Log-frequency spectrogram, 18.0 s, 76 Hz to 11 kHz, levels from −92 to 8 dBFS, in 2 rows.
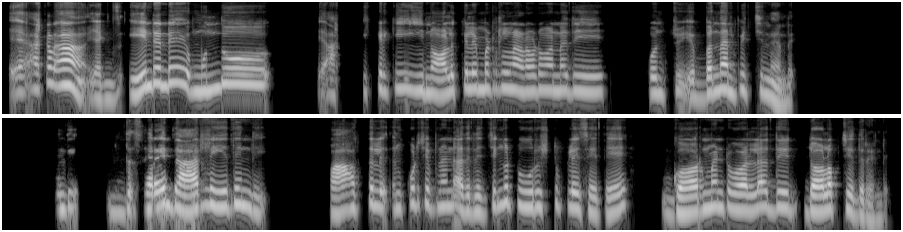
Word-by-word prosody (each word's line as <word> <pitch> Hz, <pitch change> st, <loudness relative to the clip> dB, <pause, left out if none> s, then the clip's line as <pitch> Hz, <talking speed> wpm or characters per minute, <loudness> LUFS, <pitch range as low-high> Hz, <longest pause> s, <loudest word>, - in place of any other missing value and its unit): ఎ -, -, +1 dB, 0.2 s
అక్కడ 270 Hz, +7 st, -1 dB
ఆ! -, -, +13 dB, 0.3 s
ఎగ్జ్ 150 Hz, +1 st, -8 dB, 0.2 s
ఏంటంటే, 280 Hz, +6 st, +4 dB, 0.3 s
ముందు 235 Hz, +7 st, 0 dB, 1.1 s
ఆహ్, -, -, -12 dB, 0.3 s
ఇక్కడికి 230 Hz, +2 st, -7 dB, 0.2 s
ఈ -, -, -1 dB
4 185 Hz, +4 st, +1 dB
కిలోమీటర్లు 240 Hz, 0 st, -2 dB
నడవడం 210 Hz, +1 st, -1 dB
అన్నది 215 Hz, 0 st, -4 dB, 0.7 s
కొంచెం 195 Hz, -3 st, -6 dB
ఇబ్బంది 195 Hz, +8 st, +1 dB
అనిపించిందండి. 185 Hz, -, -5 dB, 1.7 s
ఇది 205 Hz, +2 st, -4 dB, 0.4 s
ఇద్ 170 Hz, +4 st, -4 dB
సరైన 205 Hz, +5 st, +5 dB
దారి 185 Hz, +4 st, +6 dB
లేదండి. 215 Hz, -4 st, 0 dB, 0.7 s
పాత్‌లు 195 Hz, +7 st, +1 dB
ఇంకోటి 230 Hz, +5 st, -6 dB
చెప్పానండి, 220 Hz, -1 st, -3 dB
అది 175 Hz, -1 st, -2 dB
నిజంగా 220 Hz, +11 st, -3 dB
టూరిస్ట్ 210 Hz, +1 st, -3 dB
ప్లేసైతే, 170 Hz, -6 st, -2 dB, 0.6 s
గవర్నమెంట్ 195 Hz, +6 st, +3 dB
వాళ్ళే 185 Hz, +2 st, +3 dB
అది 210 Hz, +3 st, -2 dB, 0.3 s
డెవలప్ 190 Hz, +2 st, +5 dB
చేద్దురండి. 130 Hz, -8 st, -5 dB
205 Hz, 110 wpm, -21 LUFS, 180-225 Hz, 1.7 s, ఆ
